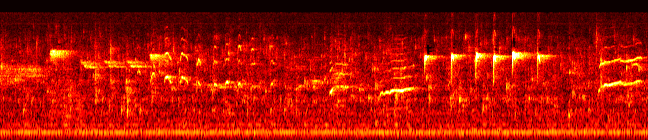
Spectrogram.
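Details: Canary singing: a quiet run of varied chirps and short whistled slurs, ending in a brighter burst of five sharp, evenly spaced high notes, over a steady low hum.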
